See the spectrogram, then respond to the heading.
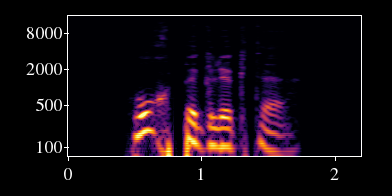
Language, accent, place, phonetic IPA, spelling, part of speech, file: German, Germany, Berlin, [ˈhoːxbəˌɡlʏktə], hochbeglückte, adjective, De-hochbeglückte.ogg
- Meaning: inflection of hochbeglückt: 1. strong/mixed nominative/accusative feminine singular 2. strong nominative/accusative plural 3. weak nominative all-gender singular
